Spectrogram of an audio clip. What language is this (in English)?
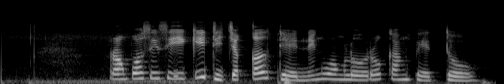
Javanese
